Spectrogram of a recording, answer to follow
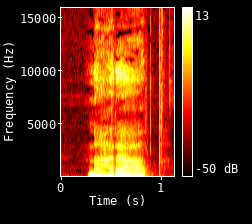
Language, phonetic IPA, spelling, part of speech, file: Czech, [ˈnaɦraːt], nahrát, verb, Cs-nahrát.ogg
- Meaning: 1. to upload 2. to record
